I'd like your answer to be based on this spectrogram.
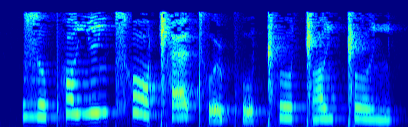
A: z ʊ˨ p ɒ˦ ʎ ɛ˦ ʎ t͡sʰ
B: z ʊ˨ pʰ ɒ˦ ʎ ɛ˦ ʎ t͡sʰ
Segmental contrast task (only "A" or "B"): B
